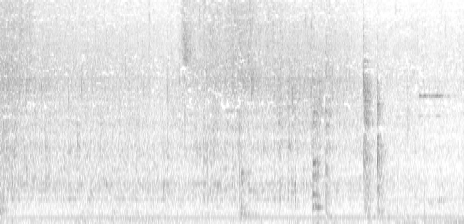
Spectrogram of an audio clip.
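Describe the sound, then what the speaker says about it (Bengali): Spices frying in hot ghee for a Bengali fish-head muri ghonto give a continuous close hiss and crackle, with occasional utensil scrapes and clinks breaking through and no talking. "ঘিয়ে দিই নাহলে মশলাটা নষ্ট হয়ে যায়। ঘিয়ে দিয়ে দিলাম।"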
